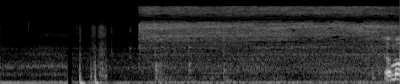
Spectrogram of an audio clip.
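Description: Aerosol can of Fluid Film undercoating spraying in one steady hiss that starts suddenly a little over a second in, after a couple of brief knocks.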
